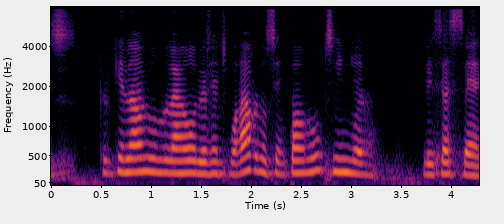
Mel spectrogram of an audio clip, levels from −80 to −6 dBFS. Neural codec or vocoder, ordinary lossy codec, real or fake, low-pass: codec, 16 kHz, 0.5 kbps, FreqCodec, larger model; none; fake; none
